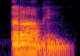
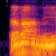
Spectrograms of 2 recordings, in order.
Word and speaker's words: Rami: Rami. Comment? Rami, il faut rouler le R.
